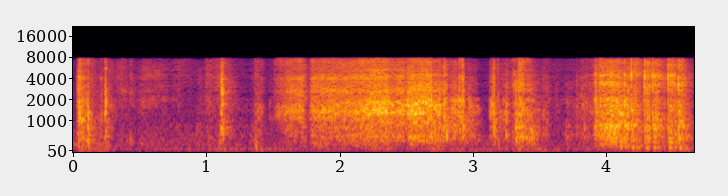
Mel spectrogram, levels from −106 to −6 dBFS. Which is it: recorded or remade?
remade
